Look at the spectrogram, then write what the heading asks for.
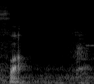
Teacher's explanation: ফা টা উপরে দুই দাঁত নিচের ঠোঁটের পেটের সঙ্গে লাগিয়ে ফা টা বাতাস বের করে পাতলা উচ্চারণ করতে হবে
